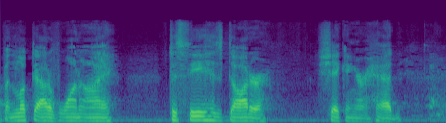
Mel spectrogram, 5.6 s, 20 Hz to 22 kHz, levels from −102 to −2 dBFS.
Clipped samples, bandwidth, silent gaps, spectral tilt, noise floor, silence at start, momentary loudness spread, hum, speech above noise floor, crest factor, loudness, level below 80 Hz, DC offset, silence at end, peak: under 0.1%; 11.5 kHz; none; -6 dB/octave; -60 dBFS; 0 s; 11 LU; none; 29 dB; 18 dB; -32 LUFS; -70 dBFS; under 0.1%; 0.05 s; -16 dBFS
